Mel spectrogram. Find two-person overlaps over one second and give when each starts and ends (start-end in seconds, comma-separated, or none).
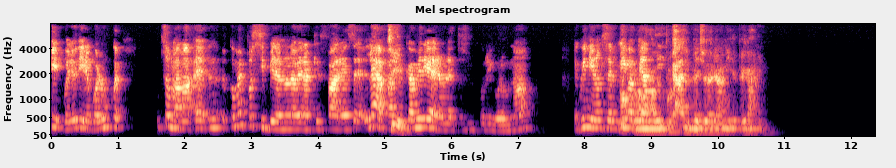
8.5-9.8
